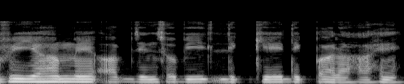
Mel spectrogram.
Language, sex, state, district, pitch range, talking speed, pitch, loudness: Hindi, male, Arunachal Pradesh, Papum Pare, 115-120 Hz, 150 wpm, 115 Hz, -17 LUFS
